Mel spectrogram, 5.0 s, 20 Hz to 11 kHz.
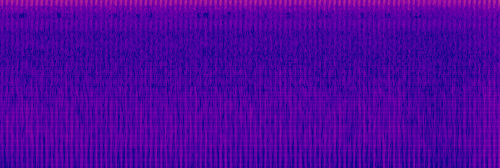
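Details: Large conehead (Ruspolia nitidula) singing at night in the Limousin countryside of central France on 25 September 2013: a continuous, very high, hiss-like buzz, unbroken and steady for the whole stretch, with no other sounds.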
